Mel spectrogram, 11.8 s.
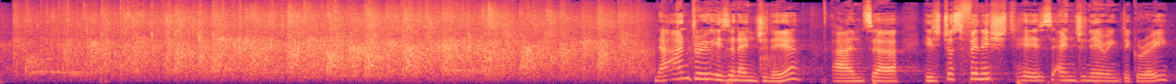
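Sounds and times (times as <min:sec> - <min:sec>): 
audience applause greeting a guest: 0:00.0 - 0:06.6
speech: 0:06.6 - 0:11.7.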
